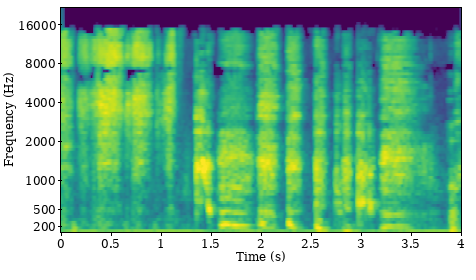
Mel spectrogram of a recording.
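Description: A man's breathy, wheezing laughter: a rapid run of hissing exhalations with a few short voiced giggles between them, over a steady low hum.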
